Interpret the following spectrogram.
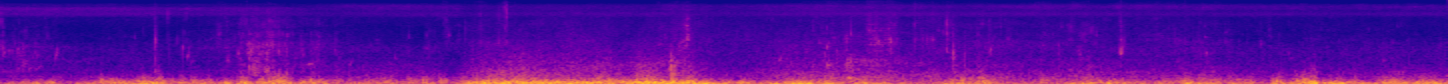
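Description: Strong wind buffeting the camera microphone in uneven gusts, loudest from about three and a half to six seconds in.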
